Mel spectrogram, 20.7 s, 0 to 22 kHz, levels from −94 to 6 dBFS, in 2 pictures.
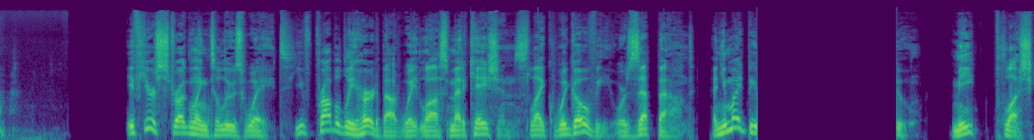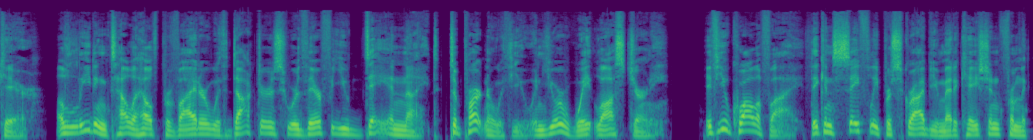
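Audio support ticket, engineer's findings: Speech cuts out mid-phrase after "and you might be" at 7.58 s; dead silence, no room tone, until 8.98 s, about 1.4 s lost. Audio dropout to silence: input likely lost upstream (device disconnect, link failure or mute) while the recorder kept writing silence.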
